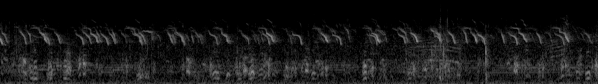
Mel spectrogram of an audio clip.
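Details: Chickens in a busy flock: a steady stream of high, quick chirping notes dominates, with softer low clucks underneath and occasional sharp clicks, unbroken from start to finish.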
